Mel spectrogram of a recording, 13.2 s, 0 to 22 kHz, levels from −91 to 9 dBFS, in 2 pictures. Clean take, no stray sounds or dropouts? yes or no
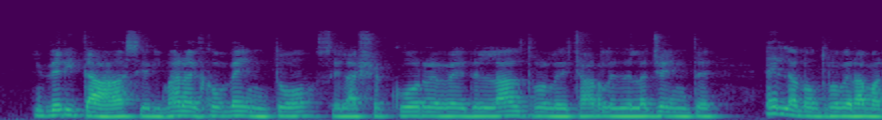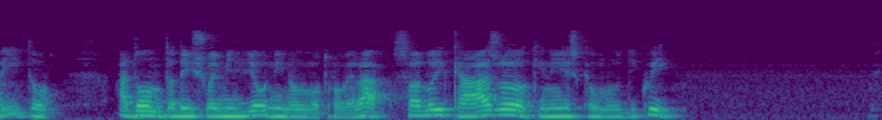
yes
